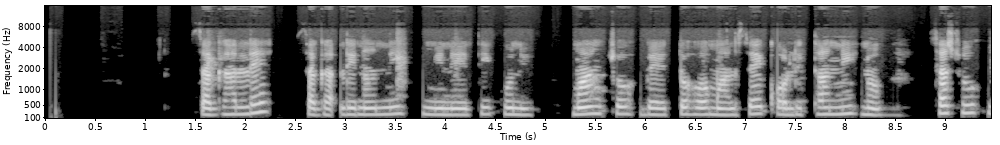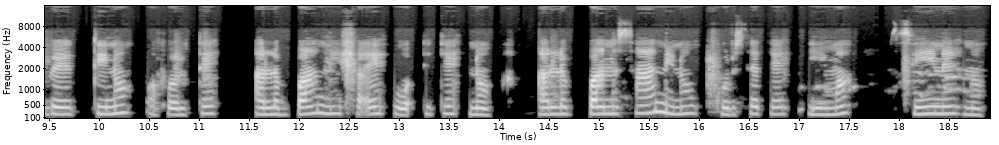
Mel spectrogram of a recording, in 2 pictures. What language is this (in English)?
Sidamo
